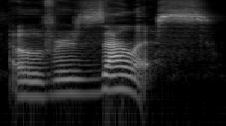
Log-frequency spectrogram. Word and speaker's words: overzealous: val val consonant therefore we're going to stress one syllable to the left because it's not a vc it's a vvc so it's pronounced overzealous so in tremendous the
